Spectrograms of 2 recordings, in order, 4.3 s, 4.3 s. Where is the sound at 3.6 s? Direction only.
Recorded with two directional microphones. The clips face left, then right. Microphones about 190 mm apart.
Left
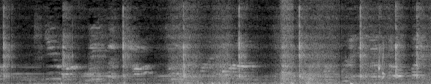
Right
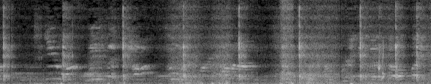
30° right (ahead or behind).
